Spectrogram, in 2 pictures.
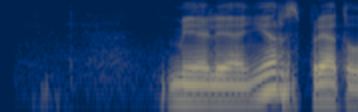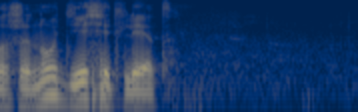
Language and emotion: Russian, neutral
